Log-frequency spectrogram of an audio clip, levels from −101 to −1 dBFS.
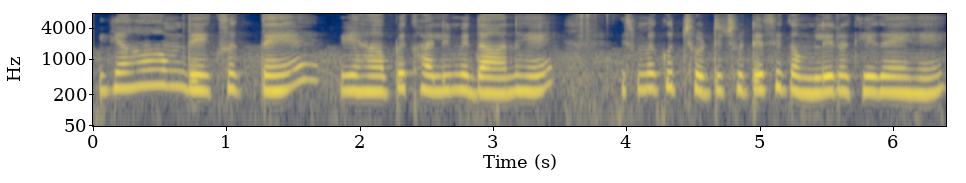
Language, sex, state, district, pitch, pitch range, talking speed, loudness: Hindi, female, Rajasthan, Jaipur, 245 Hz, 235-265 Hz, 180 wpm, -17 LUFS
